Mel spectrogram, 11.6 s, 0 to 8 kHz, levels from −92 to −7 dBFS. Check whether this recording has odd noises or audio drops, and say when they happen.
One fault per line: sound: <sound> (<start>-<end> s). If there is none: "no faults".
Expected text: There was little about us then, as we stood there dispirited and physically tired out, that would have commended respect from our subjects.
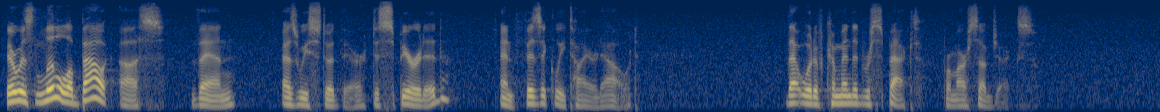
no faults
